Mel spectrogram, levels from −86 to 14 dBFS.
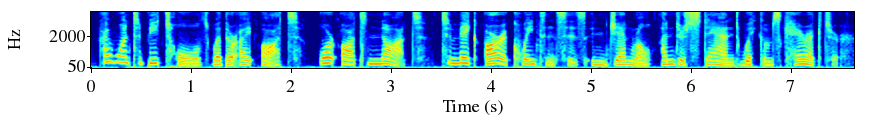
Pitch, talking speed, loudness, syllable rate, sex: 220 Hz, 155 wpm, -19 LUFS, 4.5 syllables/s, female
